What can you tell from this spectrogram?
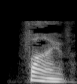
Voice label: "Five", English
